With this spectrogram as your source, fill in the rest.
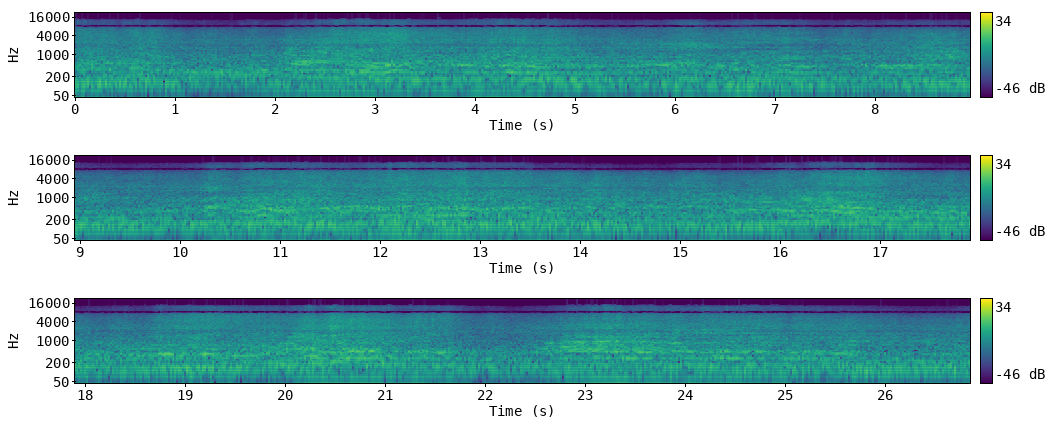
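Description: Engines rev up and down as cars slide through the turns.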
